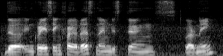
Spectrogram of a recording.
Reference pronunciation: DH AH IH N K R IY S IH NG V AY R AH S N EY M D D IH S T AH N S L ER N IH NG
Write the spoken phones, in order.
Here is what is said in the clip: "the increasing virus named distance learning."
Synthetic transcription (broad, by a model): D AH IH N K R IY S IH NG F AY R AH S N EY M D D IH S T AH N S L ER N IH NG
